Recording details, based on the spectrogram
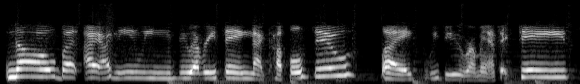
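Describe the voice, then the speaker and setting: A woman's voice: fairly high pitch, measured pace, highs cut off, faint music behind. A woman calling a radio show, talking casually and candidly in a hesitant, wordy way. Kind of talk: casual, candid relationship talk.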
